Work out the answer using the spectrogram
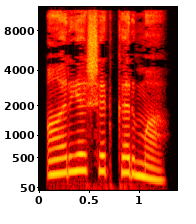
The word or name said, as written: ಆರ್ಯಷಟ್ಕರ್ಮ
